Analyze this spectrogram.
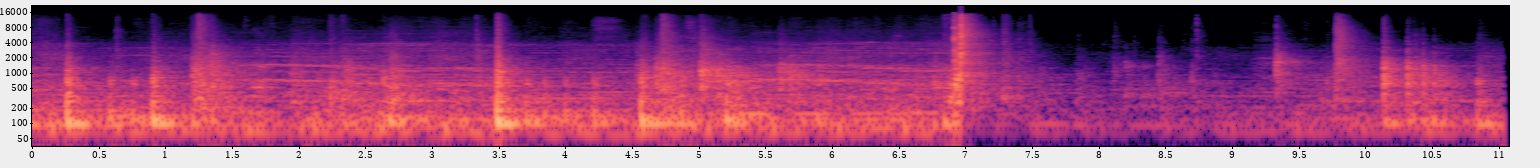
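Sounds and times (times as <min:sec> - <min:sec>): foosball ball and rods knocking: 0:00.2 - 0:06.0, 0:06.8 - 0:11.0.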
